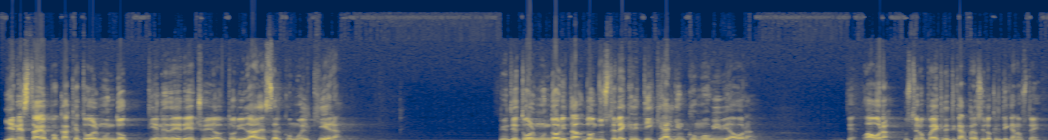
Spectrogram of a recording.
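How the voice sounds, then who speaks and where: A man preaching in a church with a long echo, relaxed and joking, asking the congregation whether they follow him. His voice sits at a middle pitch, and the sound lingers in the big room. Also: brisk. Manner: casual, joking preaching with rhetorical questions to the congregation. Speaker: pastor. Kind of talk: sermon. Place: church hall.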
